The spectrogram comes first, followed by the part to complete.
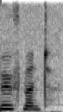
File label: "movement", English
